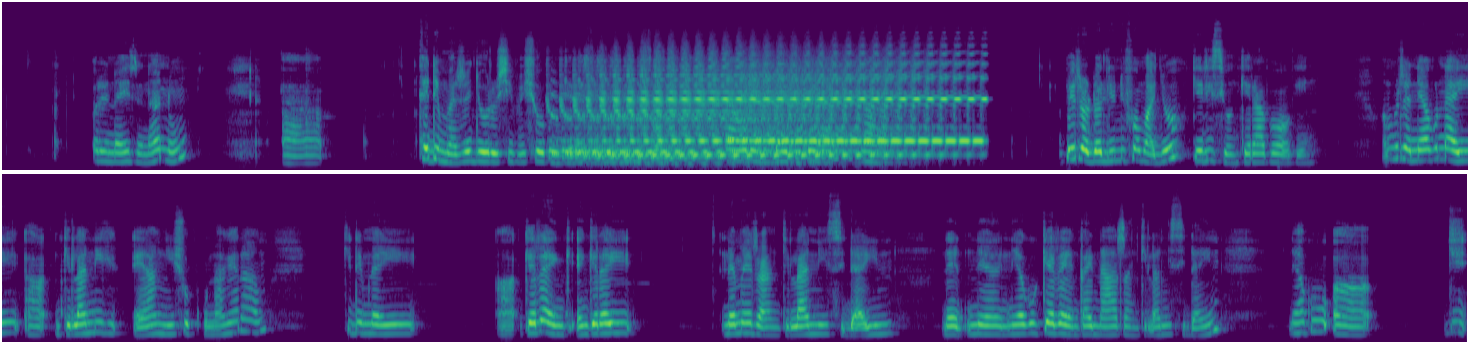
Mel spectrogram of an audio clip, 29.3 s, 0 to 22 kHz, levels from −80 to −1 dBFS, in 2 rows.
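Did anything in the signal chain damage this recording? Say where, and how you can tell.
Yes: a feedback howl runs from 5.45 to 9.93 s, an acoustic loop around the call stage that echo control failed to break. A tone of about 700 Hz swells to about 4 dB above the speech, pulsing roughly every 150 ms. That pulse is the loop's round-trip delay. A second device in the room replays the call aloud, its microphone recaptures it, and each pass gains level until only the favoured frequency survives.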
